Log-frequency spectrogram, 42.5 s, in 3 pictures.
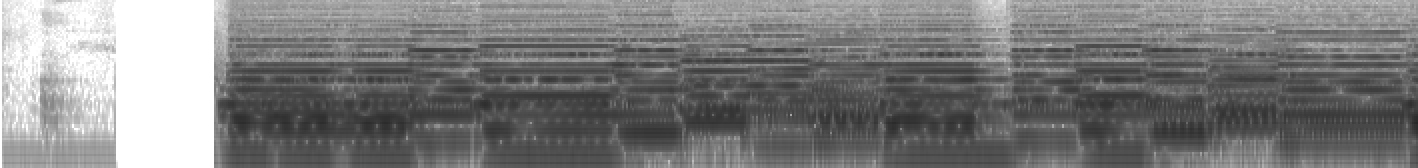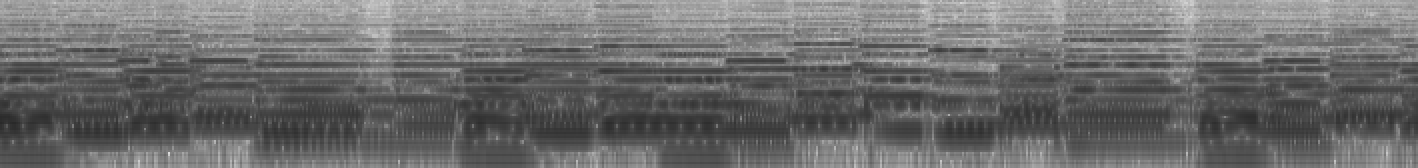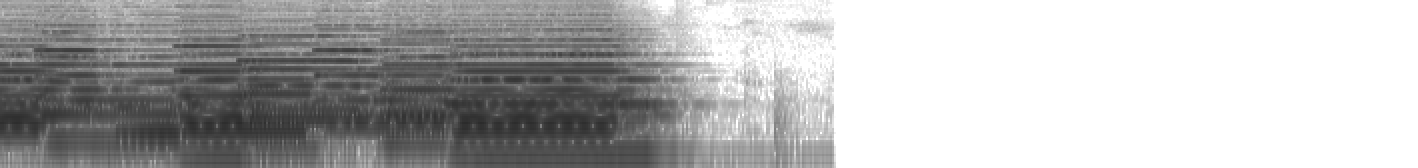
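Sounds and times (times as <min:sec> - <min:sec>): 
barrel organ: 0:02.2 - 0:35.5.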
